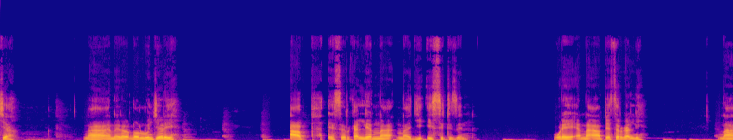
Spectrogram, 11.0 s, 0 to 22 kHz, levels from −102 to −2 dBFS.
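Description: Nothing stood out on listening to this speech recording.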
